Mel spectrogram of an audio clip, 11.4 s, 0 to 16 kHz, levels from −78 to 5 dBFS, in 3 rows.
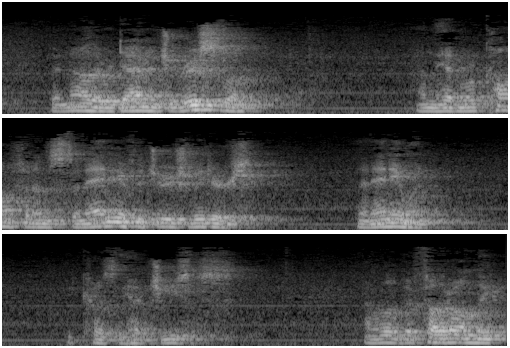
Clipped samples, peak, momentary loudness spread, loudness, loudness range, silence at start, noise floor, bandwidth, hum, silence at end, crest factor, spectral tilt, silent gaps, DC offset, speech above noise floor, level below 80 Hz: under 0.1%; -2 dBFS; 24 LU; -22 LUFS; 7 LU; 0 s; -45 dBFS; 10.5 kHz; none; 0 s; 20 dB; -6 dB/octave; none; under 0.1%; 23 dB; -52 dBFS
